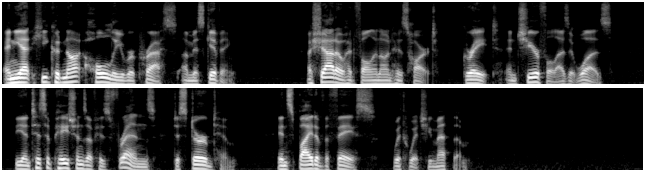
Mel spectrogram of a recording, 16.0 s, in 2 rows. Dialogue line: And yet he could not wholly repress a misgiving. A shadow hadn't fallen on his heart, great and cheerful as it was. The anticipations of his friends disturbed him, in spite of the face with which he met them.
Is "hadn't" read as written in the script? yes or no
no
